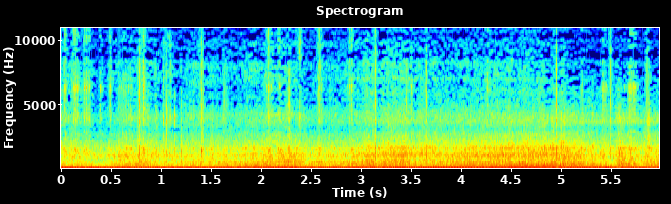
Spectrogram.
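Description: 1971 Land Rover Series 2a Marshall ambulance's engine running under way, heard from the cab. The revs climb over a couple of seconds and drop about five seconds in, with frequent rattles and knocks from the body.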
